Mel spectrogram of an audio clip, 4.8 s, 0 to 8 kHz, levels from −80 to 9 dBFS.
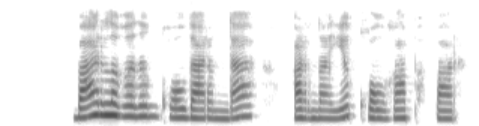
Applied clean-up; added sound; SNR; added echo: none; none; none; none.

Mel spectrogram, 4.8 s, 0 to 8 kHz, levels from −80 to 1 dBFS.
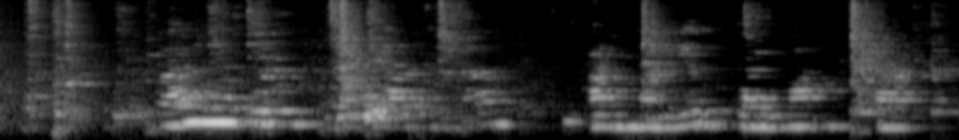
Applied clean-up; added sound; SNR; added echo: classical method WPE with log-MMSE.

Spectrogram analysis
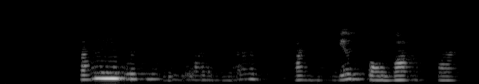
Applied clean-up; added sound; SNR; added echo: neural mask model DeepFilterNet 3.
